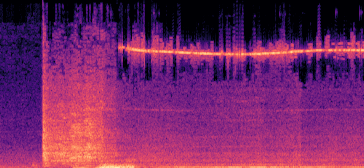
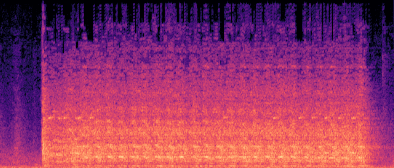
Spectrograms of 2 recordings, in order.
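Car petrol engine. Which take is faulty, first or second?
second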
